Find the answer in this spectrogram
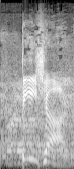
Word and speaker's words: Bijan: So you keep hearing say Bijan Robinson, right?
